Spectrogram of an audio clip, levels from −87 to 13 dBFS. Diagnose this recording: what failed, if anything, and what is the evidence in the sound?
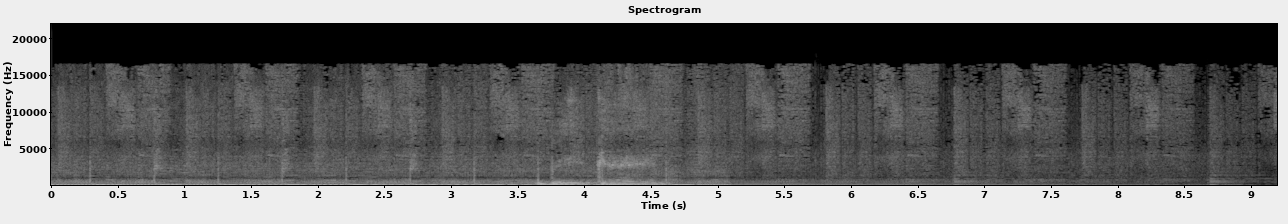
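Resampler restarted on every block, at the sample-rate conversion stage: steady 20 Hz ticking throughout, present only with signal, fitting 44.1 kHz to 48 kHz conversion in 50 ms blocks. Unlike underruns, nothing drops out.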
